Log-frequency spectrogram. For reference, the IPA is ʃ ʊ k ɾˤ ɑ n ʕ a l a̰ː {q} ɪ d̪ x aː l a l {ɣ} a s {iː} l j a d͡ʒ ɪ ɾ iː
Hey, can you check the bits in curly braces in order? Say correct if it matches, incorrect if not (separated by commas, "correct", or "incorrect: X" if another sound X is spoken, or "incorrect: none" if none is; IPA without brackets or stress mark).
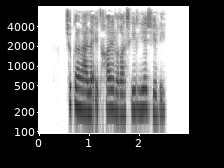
incorrect: ʔ, correct, correct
